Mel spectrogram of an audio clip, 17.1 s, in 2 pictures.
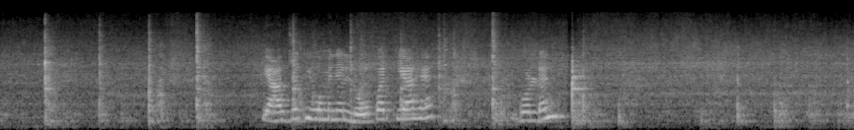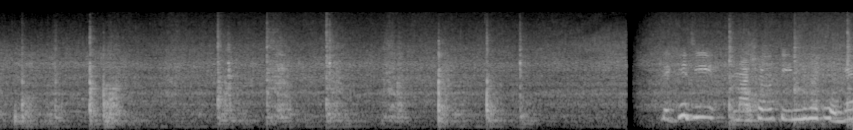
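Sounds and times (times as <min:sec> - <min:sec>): mince sizzling in a pan: 0:00.0 - 0:17.0
spoon scraping and knocking pan: 0:00.4 - 0:14.0.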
